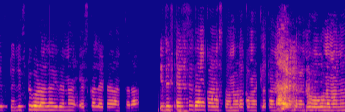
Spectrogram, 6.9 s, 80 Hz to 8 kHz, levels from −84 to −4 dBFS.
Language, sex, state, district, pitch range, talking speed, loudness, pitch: Kannada, female, Karnataka, Raichur, 230-260 Hz, 235 wpm, -27 LUFS, 240 Hz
